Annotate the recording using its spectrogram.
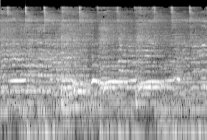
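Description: A soul ballad performed live: a male lead voice sings long, sliding notes over a backing band with a steady drum beat.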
